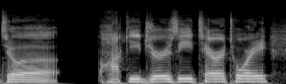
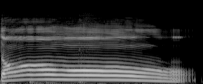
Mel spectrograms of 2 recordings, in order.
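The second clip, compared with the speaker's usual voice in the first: put-on high, drawn-out drunk girl's holler, final T dropped; 8 semitones higher than usual. Showing how drunk girls yell the word: imitating drunk girl yelling, no T. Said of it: "They yell".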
